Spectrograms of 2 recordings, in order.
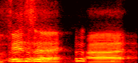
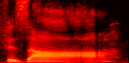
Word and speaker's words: Fizaa: There's 2 A's, but it's not pronounced Fizaa. It's just pronounced Fizza. One of the A's is silent.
